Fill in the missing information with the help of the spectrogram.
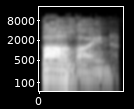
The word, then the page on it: bar line: British English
